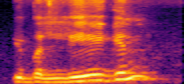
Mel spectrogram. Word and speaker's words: überlegen: Überlegen, when it is not separable, a prefix is not separable, die Betonung liegt auf den zweiten Verb, auf das Kompositum of the Verb am Ende. Überleben, not überleben, sondern überleben. Überlegen, it's on the second one.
